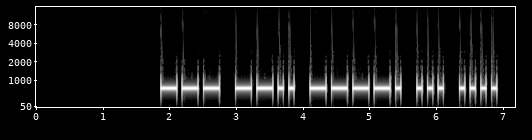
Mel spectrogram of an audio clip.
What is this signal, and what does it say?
Morse code, heard as a keyed tone, about 15 wpm, 700 Hz. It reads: OZ9SH
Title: DXCC-100 Call Signs - 5 Characters - 15wpm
